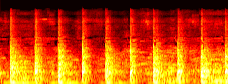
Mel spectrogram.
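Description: Hand percussion keeping a fast, steady beat of sharp strikes, about six a second, during a break in the devotional singing.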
